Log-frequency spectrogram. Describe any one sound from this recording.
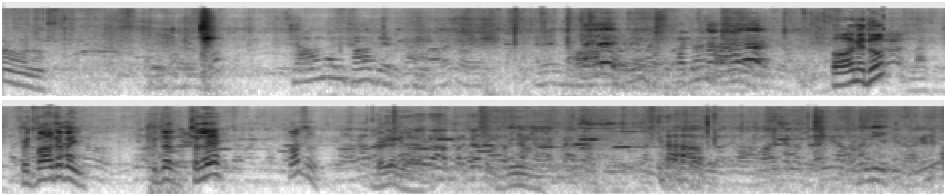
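Several men talk loudly and with animation close by, outdoors.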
